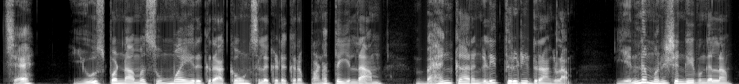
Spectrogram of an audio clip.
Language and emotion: Tamil, disgusted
